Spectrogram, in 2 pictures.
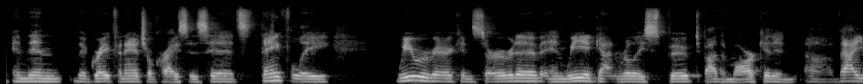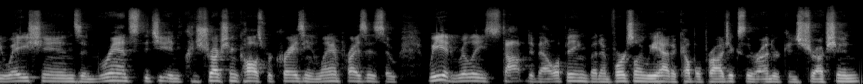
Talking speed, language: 185 wpm, English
